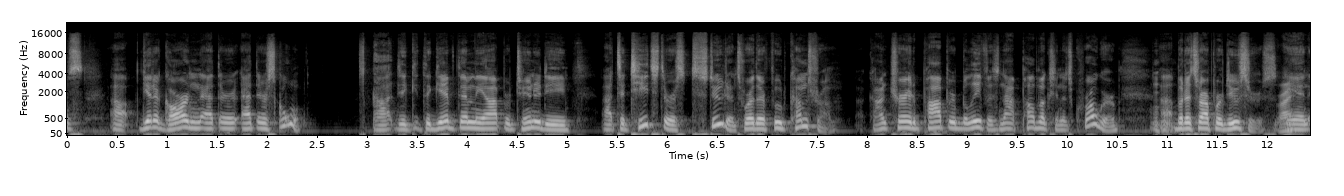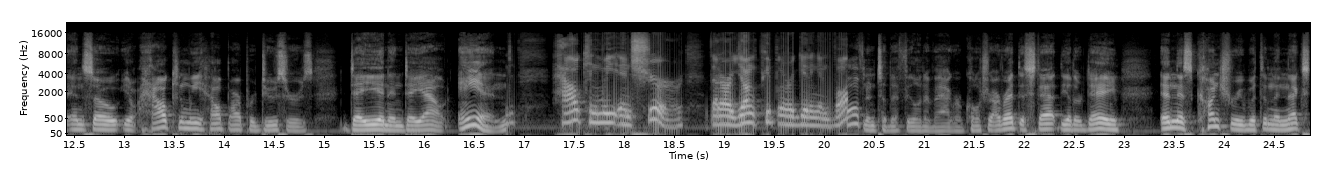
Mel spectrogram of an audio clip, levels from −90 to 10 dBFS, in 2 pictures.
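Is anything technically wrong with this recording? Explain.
Yes. From 16.82 to 20.25 s, planar audio is read as interleaved: each block holds all left samples then all right samples but is taken as alternating pairs, so every 23.22 ms block plays twice at double speed. The speech jumps an octave high with a 43.1 Hz flutter, which fits 1024-sample blocks.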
